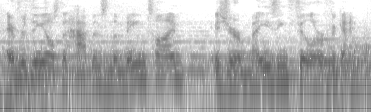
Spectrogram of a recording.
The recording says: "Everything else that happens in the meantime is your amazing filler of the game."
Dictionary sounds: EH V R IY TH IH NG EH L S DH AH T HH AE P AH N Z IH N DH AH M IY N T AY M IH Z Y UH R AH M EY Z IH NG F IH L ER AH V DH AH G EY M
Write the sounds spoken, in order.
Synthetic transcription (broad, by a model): EH V R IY TH IH NG EH L S DH AH T HH AE P AH N Z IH N DH AH M IY N T AY M IH Z Y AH R AH M EY Z IH NG F IH L ER AH V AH G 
